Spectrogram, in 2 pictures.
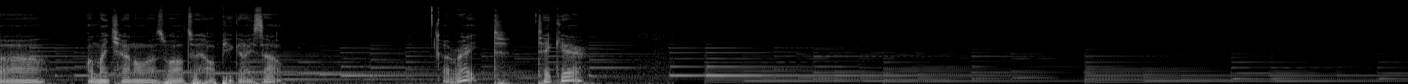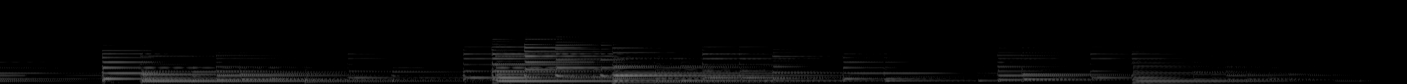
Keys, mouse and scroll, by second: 1.5 click, 2.3 click, 4.0 click, 6.0 click, 7.7 click, 10.0 click, 13.4-14.6 alt+shift+drag, 16.5 click, 17.0-19.8 drag, 20.2-22.1 drag, 24.2 middle click, 24.7-25.5 scroll up 1, 25.5-27.6 middle drag.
